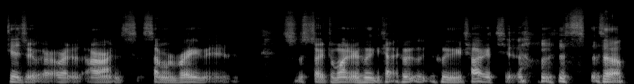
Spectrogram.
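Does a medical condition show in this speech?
Yes: multiple system atrophy.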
